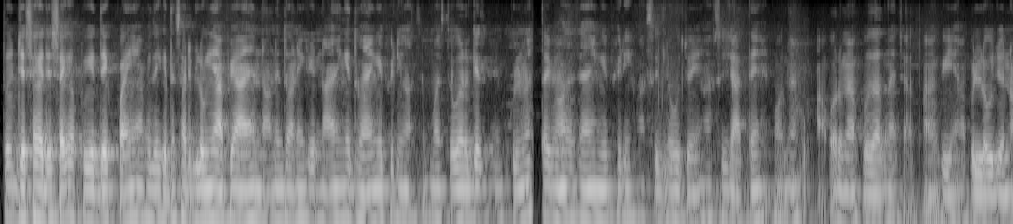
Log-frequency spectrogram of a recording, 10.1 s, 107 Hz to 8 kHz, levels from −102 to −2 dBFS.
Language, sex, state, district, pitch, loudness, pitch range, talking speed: Hindi, male, Bihar, Begusarai, 105 Hz, -33 LUFS, 105-110 Hz, 310 wpm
